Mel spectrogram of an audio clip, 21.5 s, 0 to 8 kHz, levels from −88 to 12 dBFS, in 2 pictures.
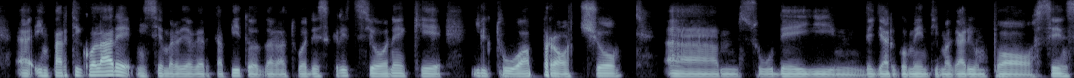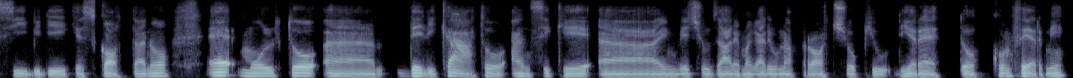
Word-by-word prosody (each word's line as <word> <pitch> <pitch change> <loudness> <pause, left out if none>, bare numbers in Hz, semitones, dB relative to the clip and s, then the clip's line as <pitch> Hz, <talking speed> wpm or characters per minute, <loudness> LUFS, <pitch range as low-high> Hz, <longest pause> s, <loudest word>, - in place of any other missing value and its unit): Ehm, - - 0
in 110 -3 0
particolare, 125 +3 +4
mi 95 - -3
sembra 90 0 -1
di 90 - +1
aver 90 +1 -1
capito 85 -1 -1
dalla 80 +1 -2
tua 90 +1 -3
descrizione 95 0 -1
che 95 -3 -1 0.3
il 100 -4 -2
tuo 95 -1 +3
approccio, 95 +2 +1 0.5
ehm, 85 -2 0
su 85 +2 -6
dei 85 -1 +1
degli 80 +2 -3
argomenti 90 0 0
magari 85 +1 +1
un 80 -1 0
po' 80 -4 +1
sensibili, 95 0 -1
che 85 - -5
scottano, 95 +4 0 0.3
è 120 +1 +5
molto, 105 +1 +3
ehm, 90 -3 0
delicato 95 -2 +1
anziché, 95 0 -1
ehm, 85 -1 0
invece 90 0 -2
usare 85 0 -1
magari 85 0 -1
un 85 0 0
approccio 85 +2 -3
più 90 0 -4
diretto. 90 -2 -1
Confermi? 95 -2 +1
90 Hz, 110 wpm, -23 LUFS, 85-95 Hz, 0.5 s, è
